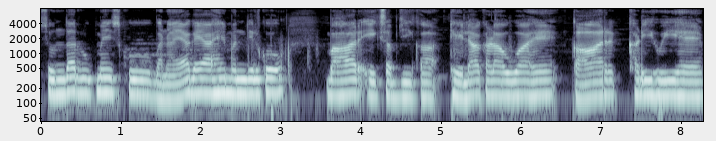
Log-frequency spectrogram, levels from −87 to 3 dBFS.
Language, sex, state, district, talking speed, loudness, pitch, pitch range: Hindi, male, Rajasthan, Jaipur, 150 wpm, -13 LUFS, 145 Hz, 135-150 Hz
